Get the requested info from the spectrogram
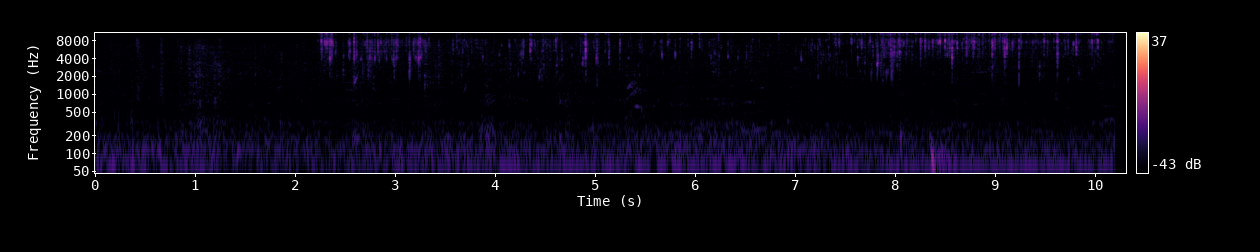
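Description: Carbonated spring water running from a drinking-fountain tap and splashing over a hand into a stone basin. The splashing gets louder about two seconds in.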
